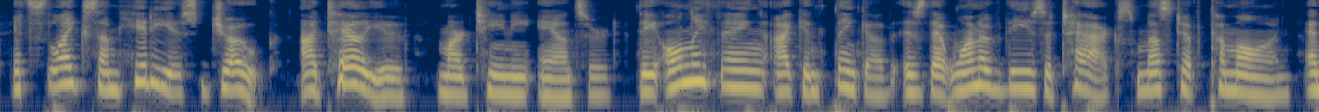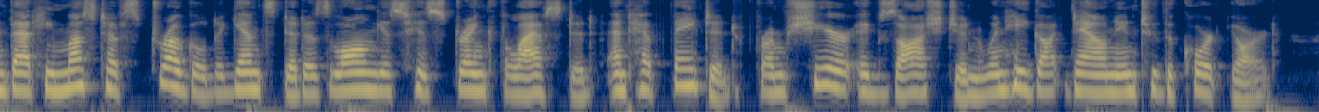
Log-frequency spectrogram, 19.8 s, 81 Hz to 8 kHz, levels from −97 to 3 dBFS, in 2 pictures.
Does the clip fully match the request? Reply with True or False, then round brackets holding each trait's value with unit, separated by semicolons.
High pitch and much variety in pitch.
False (195 Hz; 2.9 semitones)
